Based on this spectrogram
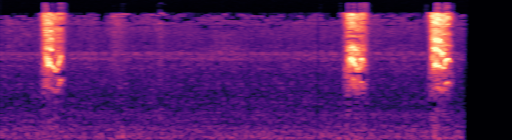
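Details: Female double-collared seedeater call used to warm up males for singing tournaments: three short harsh, buzzy bursts, one early and two close together near the end, against faint hiss.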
